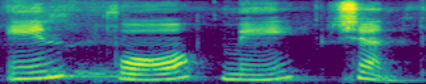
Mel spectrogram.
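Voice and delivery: "Information" very slowly in four parts; syllable by syllable. Shown as a demonstration. Teacher dividing a word into four, slow and separated. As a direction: break "information" into इन, फॉर, मे, शन with gaps. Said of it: "parts में इसको divide किया".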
